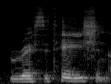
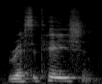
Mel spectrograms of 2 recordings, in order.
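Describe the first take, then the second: The two takes are said the same way.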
